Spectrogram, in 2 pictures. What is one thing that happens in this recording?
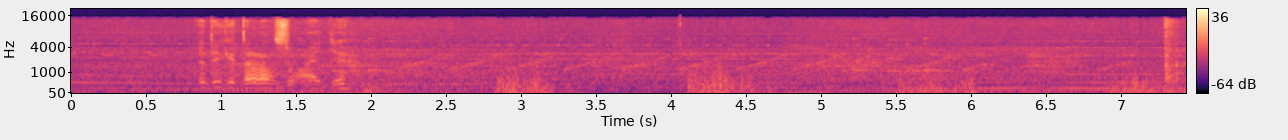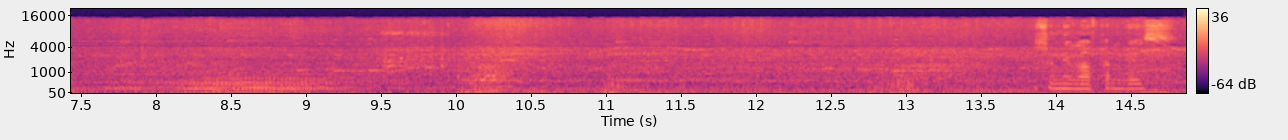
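A motorcycle engine idles close by with a low rumble.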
